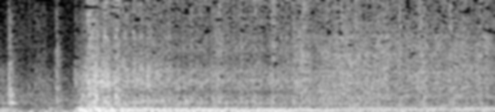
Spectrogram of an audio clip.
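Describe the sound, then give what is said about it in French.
The two-stroke engine of an original Cizeta scooter revs up sharply after a brief quieter moment, then holds a loud, steady, buzzing drone to the end. “Voilà le bruit de la Cizeta originale, un bruit que la nouvelle version de ce deux roues légendaire ne fera pas puisqu'elle sera électrique et donc quasiment silencieuse.”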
